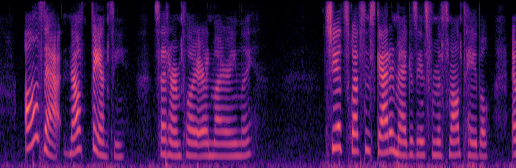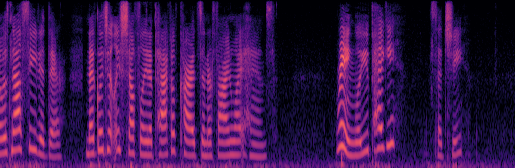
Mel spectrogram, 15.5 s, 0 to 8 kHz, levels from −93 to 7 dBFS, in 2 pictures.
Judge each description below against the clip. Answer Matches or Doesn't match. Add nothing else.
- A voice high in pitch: Matches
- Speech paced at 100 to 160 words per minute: Matches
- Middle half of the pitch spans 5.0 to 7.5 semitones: Matches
